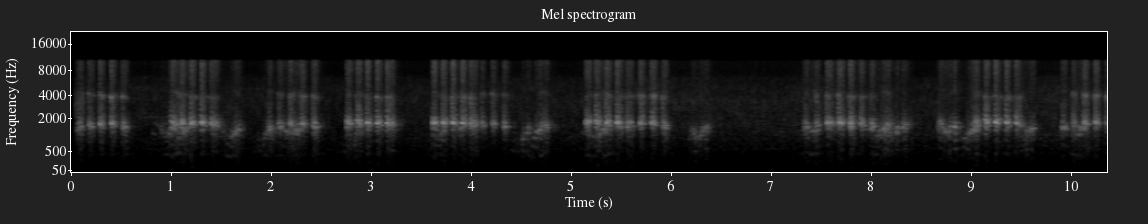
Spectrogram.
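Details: Frogs calling from two small garden ponds holding thirteen frogs; rattling, pulsed croaks come in bursts of about half a second, several callers overlapping, with short quiet gaps between bouts.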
